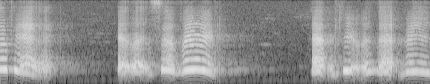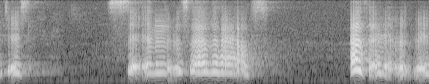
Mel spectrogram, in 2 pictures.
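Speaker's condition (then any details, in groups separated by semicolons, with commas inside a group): Spinal muscular atrophy type 2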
